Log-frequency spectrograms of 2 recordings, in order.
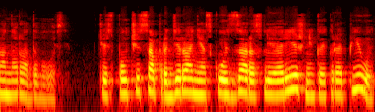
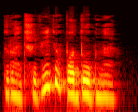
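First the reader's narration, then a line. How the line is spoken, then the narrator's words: Hoarse. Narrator (Russian): хрипло откликнулась я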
